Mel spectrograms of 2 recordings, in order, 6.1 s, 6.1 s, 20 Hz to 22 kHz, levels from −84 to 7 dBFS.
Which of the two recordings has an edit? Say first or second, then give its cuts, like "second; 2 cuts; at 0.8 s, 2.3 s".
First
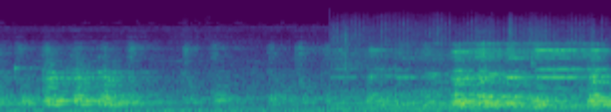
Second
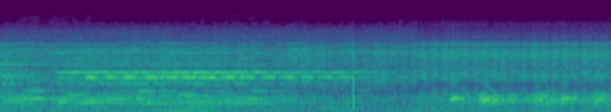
second; 1 cut; at 4.1 s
